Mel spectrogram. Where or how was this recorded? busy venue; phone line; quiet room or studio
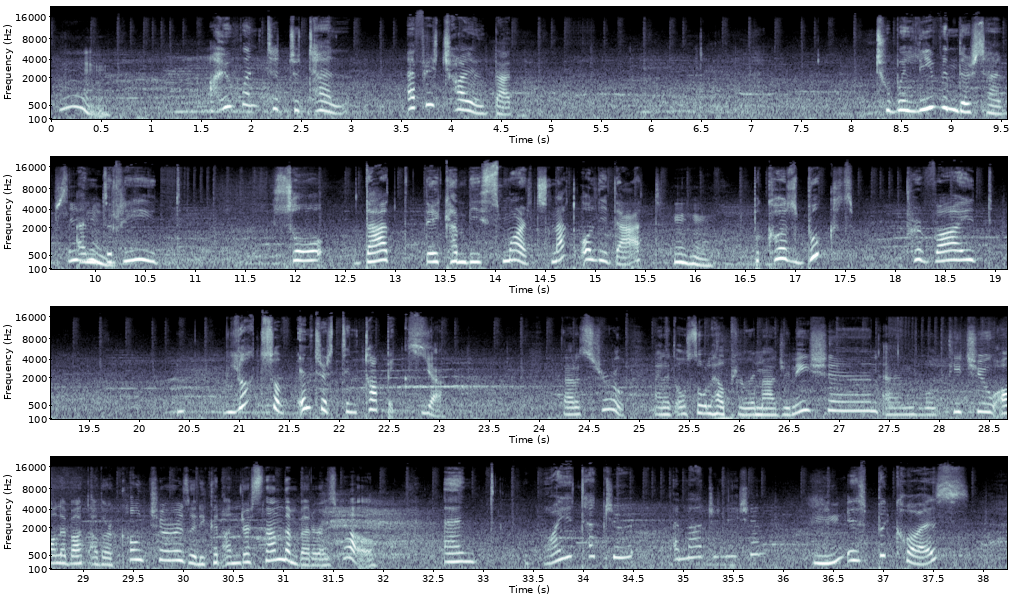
busy venue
